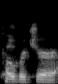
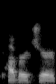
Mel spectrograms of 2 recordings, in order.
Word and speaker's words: coverture: Sometimes pronounced coverture. I say coverture because it literally means that a wife is covered under the authority of her husband, right?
